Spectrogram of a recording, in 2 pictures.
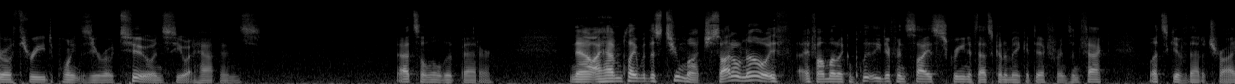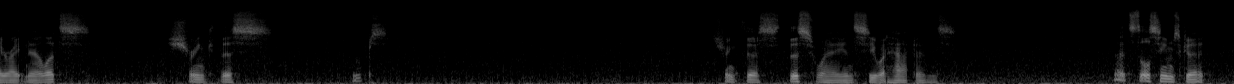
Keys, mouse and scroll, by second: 12.0 click, 18.3 click, 20.0 click.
